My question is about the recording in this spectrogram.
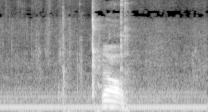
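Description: A metal fork clinks against a glass baking dish a few times as it is set down in the pulled pork, over a steady low hum.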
